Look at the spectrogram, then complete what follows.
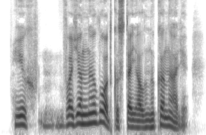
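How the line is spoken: Hopeless tone. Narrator (Russian): сказал он безнадежным тоном

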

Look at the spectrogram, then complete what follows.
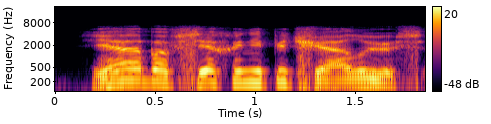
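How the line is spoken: Laughing. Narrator (Russian): рассмеялся Ермаков

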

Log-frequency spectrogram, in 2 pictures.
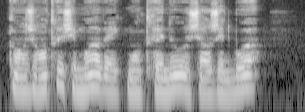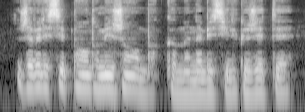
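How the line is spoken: Gruff reply. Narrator (French): répliqua Tikhon d'un ton bourreux

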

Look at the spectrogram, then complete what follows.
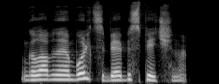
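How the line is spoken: Dry. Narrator (Russian): сухо комментирует Север

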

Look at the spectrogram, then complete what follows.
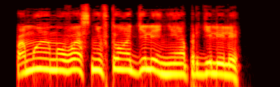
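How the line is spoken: Nasal. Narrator (Russian): прогнусавила медсестра

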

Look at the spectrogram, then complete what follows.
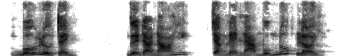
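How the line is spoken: Furious choked speech. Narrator (Vietnamese): Ninh Thiền Nhai hầu như hộc máu, giận dữ nói

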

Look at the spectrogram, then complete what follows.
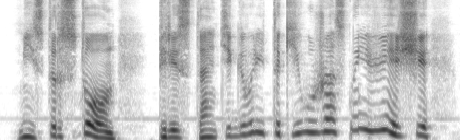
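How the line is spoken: Pale pleading. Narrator (Russian): взмолилась побледневшая Лара

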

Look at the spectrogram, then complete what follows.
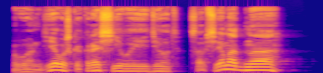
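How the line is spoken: Grumbling. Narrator (Russian): проворчал голос

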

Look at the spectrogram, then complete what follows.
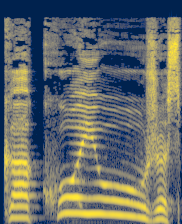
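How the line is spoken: Drawn-out drawl. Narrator (Russian): протянула Лазарелина

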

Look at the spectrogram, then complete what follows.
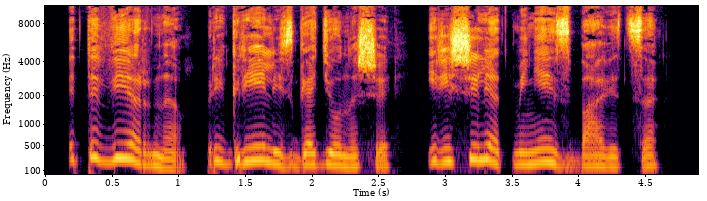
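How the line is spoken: Gentle, sly. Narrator (Russian): ласково сказал Павлов

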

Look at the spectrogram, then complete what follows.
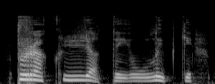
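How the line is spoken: King, through gritted teeth. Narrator (Russian): процедил сквозь зубы король

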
